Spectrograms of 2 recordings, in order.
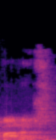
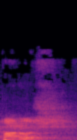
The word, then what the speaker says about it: Parosh: But I was admonished, first of all, for pronouncing Paras wrongly. It was not Paras, but Parosh, Mr. Ghosal and Shunu together, almost in unison, said.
